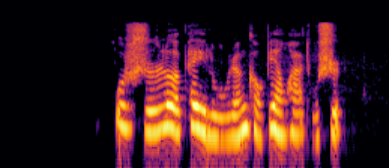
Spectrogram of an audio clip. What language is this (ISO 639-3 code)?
zho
